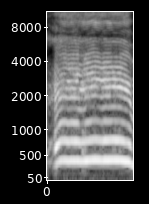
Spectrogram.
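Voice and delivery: very high imitated calling out; distracting call. Storyteller distracts gunman across the street, calling out.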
